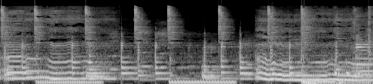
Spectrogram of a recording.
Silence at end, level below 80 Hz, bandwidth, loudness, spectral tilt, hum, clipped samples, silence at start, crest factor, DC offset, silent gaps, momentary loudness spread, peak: 0 s; -26 dBFS; 17 kHz; -12 LUFS; -5 dB/octave; none; under 0.1%; 0 s; 12 dB; under 0.1%; none; 6 LU; 0 dBFS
